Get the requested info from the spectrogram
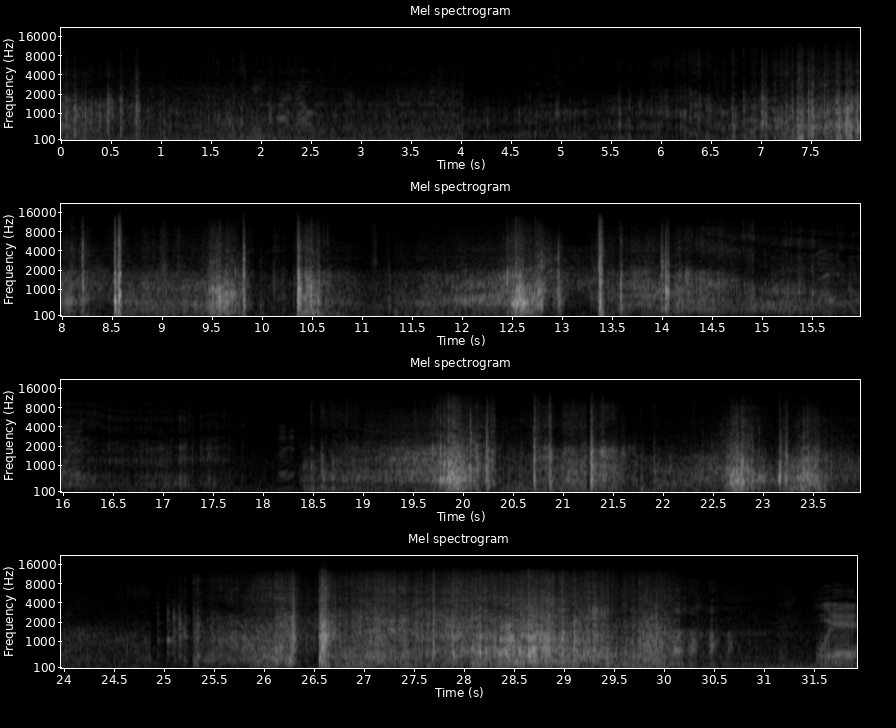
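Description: Skateboard wheels rolling on concrete, the rolling noise swelling and fading several times as runs come and go. Sharp clacks of the board hitting the ground or an obstacle come several times, the loudest about halfway through and again near the end.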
